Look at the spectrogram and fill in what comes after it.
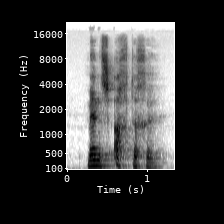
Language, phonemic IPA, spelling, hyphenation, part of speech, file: Dutch, /ˈmɛnsˌɑx.tə.ɣə/, mensachtige, mens‧ach‧ti‧ge, adjective / noun, Nl-mensachtige.ogg
- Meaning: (adjective) inflection of mensachtig: 1. indefinite masculine and feminine singular 2. indefinite plural 3. definite; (noun) great ape, hominid, any member of the family Hominidae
